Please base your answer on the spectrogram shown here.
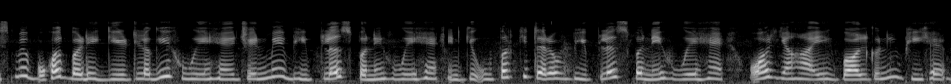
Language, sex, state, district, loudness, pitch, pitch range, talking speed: Hindi, female, Maharashtra, Aurangabad, -21 LUFS, 255 Hz, 235-280 Hz, 175 wpm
